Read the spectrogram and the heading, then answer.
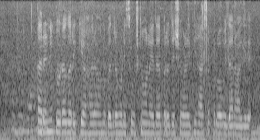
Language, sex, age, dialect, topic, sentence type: Kannada, female, 25-30, Mysore Kannada, agriculture, statement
